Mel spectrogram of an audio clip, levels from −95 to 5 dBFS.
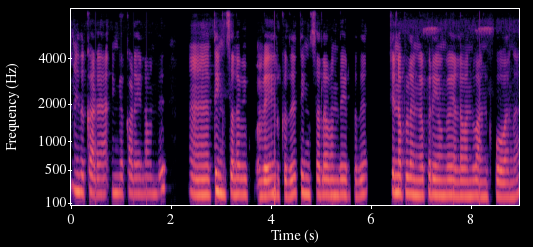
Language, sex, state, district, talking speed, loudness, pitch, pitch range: Tamil, female, Karnataka, Chamarajanagar, 80 wpm, -28 LUFS, 190 Hz, 185-205 Hz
